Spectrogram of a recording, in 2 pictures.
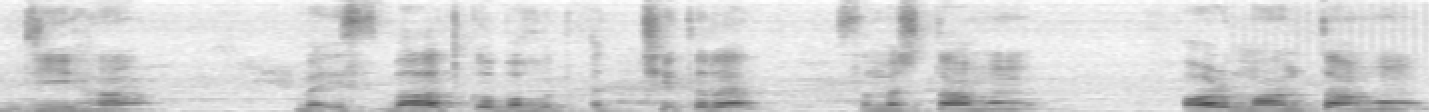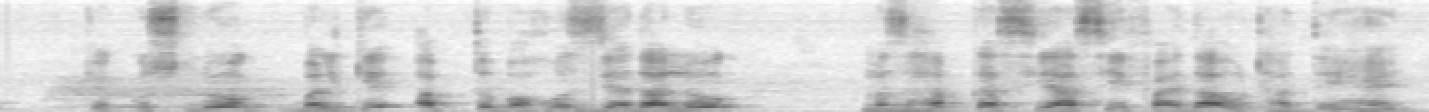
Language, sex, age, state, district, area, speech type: Urdu, male, 18-30, Bihar, Purnia, rural, spontaneous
